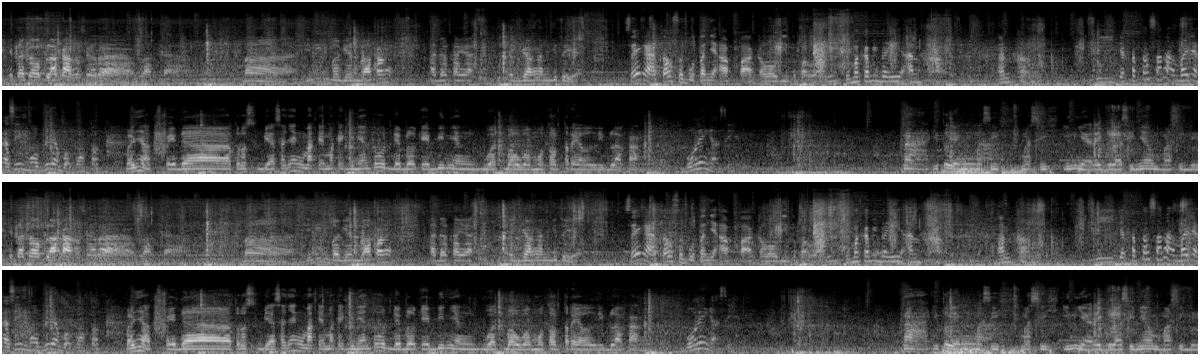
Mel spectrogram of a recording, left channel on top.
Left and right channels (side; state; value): both; normal; correlation 0.67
